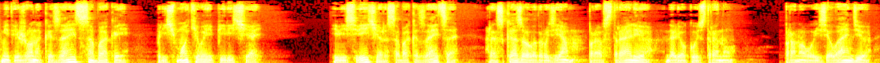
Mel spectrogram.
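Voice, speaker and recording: A man reading a fairy tale aloud in a slow, gentle, calm storybook narration. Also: a bass voice, husky.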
